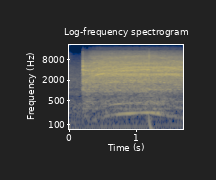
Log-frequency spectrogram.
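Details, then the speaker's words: Sucker Punch Sally chopper with its old starter, before replacement. Hollow electric whir that sags in pitch with no compression beats or firing: the weak starter doesn't turn the engine over, as it often fails to. "that's why that's why we're replacing because it does that it doesn't turn over just when you're sitting in a parking lot you're trying to get home that's the worst feeling in the world"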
